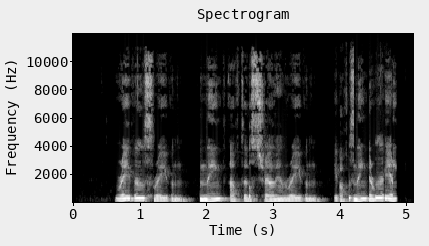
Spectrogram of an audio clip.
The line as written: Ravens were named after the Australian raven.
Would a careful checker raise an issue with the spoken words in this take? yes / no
yes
